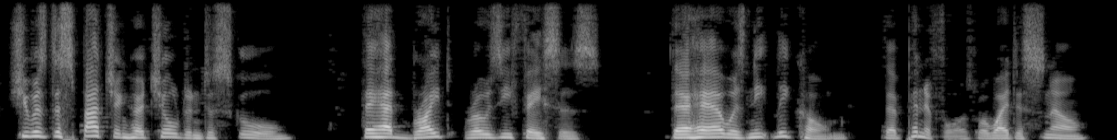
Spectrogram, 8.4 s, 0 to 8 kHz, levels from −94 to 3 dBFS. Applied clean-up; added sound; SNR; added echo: none; none; none; none.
